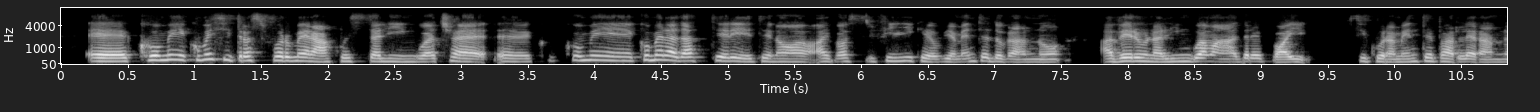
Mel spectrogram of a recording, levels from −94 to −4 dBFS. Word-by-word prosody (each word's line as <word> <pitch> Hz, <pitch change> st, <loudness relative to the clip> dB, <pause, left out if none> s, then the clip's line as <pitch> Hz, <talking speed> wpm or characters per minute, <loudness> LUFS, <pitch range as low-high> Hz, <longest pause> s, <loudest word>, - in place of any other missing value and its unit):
ehm, 195 Hz, -1 st, +8 dB
come 270 Hz, +3 st, +4 dB
come 280 Hz, +4 st, -2 dB
si 290 Hz, -4 st, -6 dB
trasformerà 230 Hz, -6 st, +2 dB
questa 195 Hz, +1 st, -4 dB
lingua? 180 Hz, -1 st, -2 dB
Cioè, 180 Hz, -1 st, +1 dB
ehm, 180 Hz, -1 st, -3 dB, 0.2 s
come 255 Hz, -3 st, -2 dB
come 280 Hz, +4 st, 0 dB
l'adatterete 220 Hz, -6 st, +1 dB
no, 175 Hz, -1 st, -2 dB, 0.2 s
ai 185 Hz, -, -2 dB
vostri 190 Hz, 0 st, -7 dB
figli 215 Hz, +2 st, -7 dB
che 200 Hz, -4 st, -2 dB
ovviamente 175 Hz, +5 st, -5 dB
dovranno 160 Hz, -3 st, -3 dB, 0.3 s
avere 205 Hz, +4 st, +3 dB
una 190 Hz, -4 st, +1 dB
lingua 190 Hz, +3 st, +1 dB
madre, 190 Hz, 0 st, -1 dB
poi, 155 Hz, -3 st, 0 dB, 0.3 s
sicuramente 185 Hz, 0 st, -4 dB
parleranno, 165 Hz, -4 st, -1 dB
190 Hz, 145 wpm, -23 LUFS, 175-220 Hz, 0.3 s, ehm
